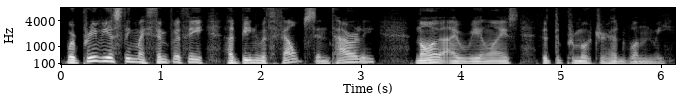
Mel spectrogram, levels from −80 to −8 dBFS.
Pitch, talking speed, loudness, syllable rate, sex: 120 Hz, 175 wpm, -21 LUFS, 5.8 syllables/s, male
